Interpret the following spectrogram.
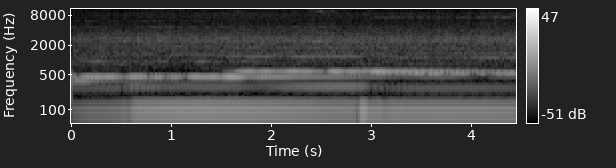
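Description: Ambient film-score music: a low drone with held, overlapping tones above it. The upper notes step to new pitches about half a second in and again near three seconds.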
